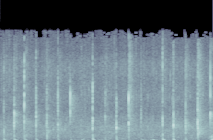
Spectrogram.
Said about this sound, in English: Big round of applause. Here, I like to do a cheesy, literally, clap in a circle.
